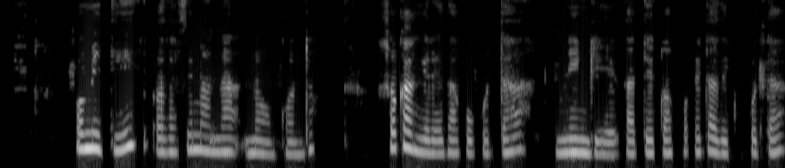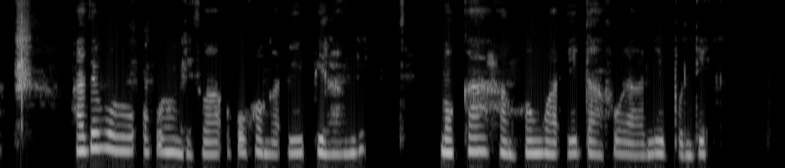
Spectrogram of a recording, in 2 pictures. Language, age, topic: Oshiwambo, 25-35, finance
